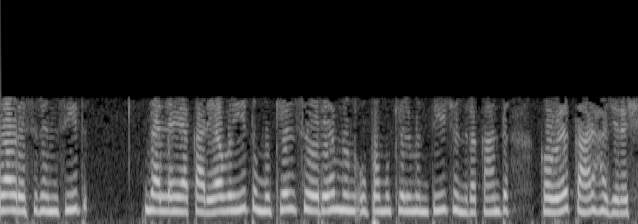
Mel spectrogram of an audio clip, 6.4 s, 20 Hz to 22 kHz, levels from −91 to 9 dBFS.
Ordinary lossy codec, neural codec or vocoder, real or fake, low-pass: none; none; real; 3.6 kHz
